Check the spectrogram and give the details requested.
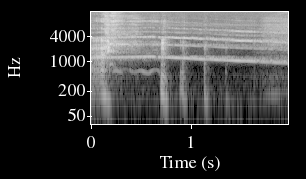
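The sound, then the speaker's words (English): A police car's siren wails steadily as the car speeds past, its pitch sliding slowly downward, with a few short knocking thumps breaking in partway through. “what she actually was recording was a police car that was flying by.”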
